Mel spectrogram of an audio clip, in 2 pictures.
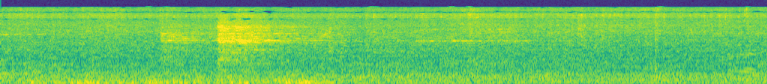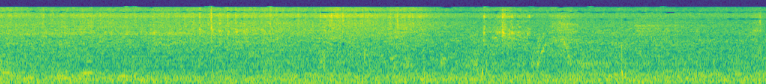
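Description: Steady low rumble of tissue paper converting machinery running, louder and more uneven for the first two seconds, then level.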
